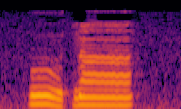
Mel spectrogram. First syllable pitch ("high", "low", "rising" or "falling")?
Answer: falling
